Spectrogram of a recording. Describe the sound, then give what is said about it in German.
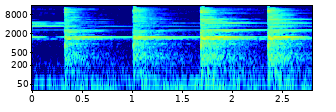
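A blacksmith in a renovated mill house in Alt St. Johann strikes a thin iron rod with a hammer four times at a slow, steady pace, forging it into a clapper for a small bell. Each clang is sharp, followed by a bright metallic ring that lingers until the next blow. “Der Schmied haut mit dem Hammer einen feinen Eisenstab zu einem Hebi für eine kleine Schelle zusammen.”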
